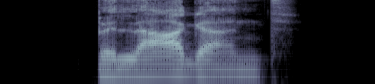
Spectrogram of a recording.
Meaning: present participle of belagern
- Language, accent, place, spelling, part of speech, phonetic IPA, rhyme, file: German, Germany, Berlin, belagernd, verb, [bəˈlaːɡɐnt], -aːɡɐnt, De-belagernd.ogg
